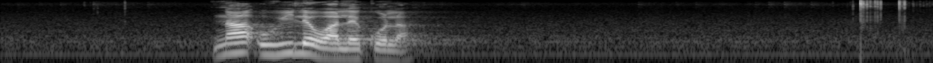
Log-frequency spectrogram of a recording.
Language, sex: Northern Sotho, male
